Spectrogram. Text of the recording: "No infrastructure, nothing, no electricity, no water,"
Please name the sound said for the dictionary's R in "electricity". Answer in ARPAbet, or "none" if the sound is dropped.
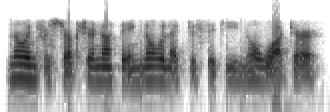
R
